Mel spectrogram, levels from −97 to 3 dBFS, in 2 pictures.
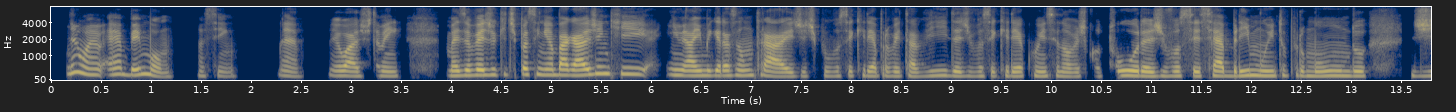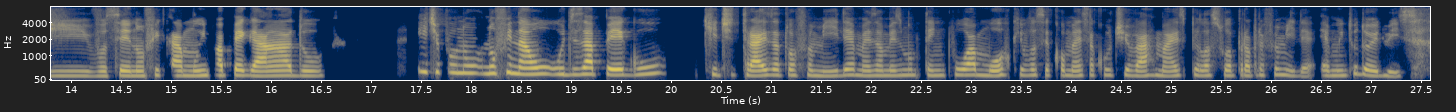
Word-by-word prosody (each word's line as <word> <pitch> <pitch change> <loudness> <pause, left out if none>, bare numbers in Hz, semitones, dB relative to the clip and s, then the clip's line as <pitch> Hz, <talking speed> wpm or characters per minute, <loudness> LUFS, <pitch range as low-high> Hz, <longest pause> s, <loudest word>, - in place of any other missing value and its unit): Não, 310 -1 -1
é, 235 -2 -3
é 245 +3 -2
bem 230 +1 0
bom. 180 -10 -4 0.3
Assim, 185 -2 -15 0.5
é, 185 -4 -6 0.3
eu 195 -2 -3
acho 180 -1 -1
também. 185 -1 -6 0.5
Mas 195 0 -1
eu 210 - +2
vejo 220 +1 +3
que, 235 - -13
tipo 245 - -3
assim, 240 -1 -3
a 225 - 0
bagagem 225 +5 +4
que 265 -3 -5 0.4
a 200 - +3
imigração 200 +1 -2
traz, 170 -6 0
de 175 - -7
tipo, 180 0 -7
você 185 +1 -9
querer 190 -1 -4
aproveitar 175 -1 -5
a - - -3
vida, 190 +2 -6
de 180 0 -9
você 175 0 -9
querer 175 -1 -4
conhecer 185 +1 -7
novas 165 -1 -6
culturas, 185 0 0
de 185 - -3
você 185 0 -3
se 195 - -3
abrir 185 +2 +1
muito 205 0 -3
para 200 0 -10
o - - -10
mundo, 190 0 -3 0.4
de 190 0 -3
você 185 +1 +1
não 190 0 0
ficar 205 0 +2
muito 200 +2 -1
apegado 200 -2 +5 1.0
e 355 - +2
tipo, 335 -2 0
no 300 -2 0
no 285 +1 +3
final, 260 -5 +7
o 265 -2 +1
o - - 0
desapego 250 +3 +5 0.4
que 245 - -3
te 225 +1 0
traz 210 0 +7
à 220 - +3
tua 220 0 -3
família, 200 0 -3
mas 200 -2 -4
ao 205 - -2
mesmo 210 +2 -6
tempo, 210 +2 -6
o 230 - +4
amor 220 -1 +2
que 225 - -9
você 220 0 -6
começa 210 -1 -5
a - - -6
cultivar 215 -2 -1
mais 195 0 -2
pela 205 -3 -4
sua 205 0 -4
própria 210 +1 -5
família. 210 -7 -8
É 205 - -5
muito 205 +6 -7
doido 205 -6 0
isso. 170 +1 -6
205 Hz, 180 wpm, -24 LUFS, 190-225 Hz, 1.0 s, final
